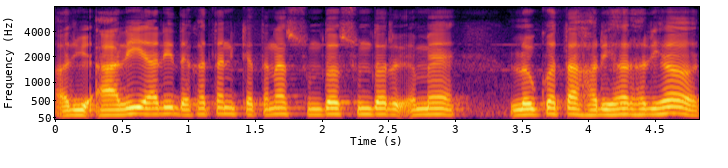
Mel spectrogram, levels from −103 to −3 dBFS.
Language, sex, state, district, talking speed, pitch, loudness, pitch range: Bhojpuri, male, Bihar, Muzaffarpur, 110 wpm, 145 Hz, -16 LUFS, 140-155 Hz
